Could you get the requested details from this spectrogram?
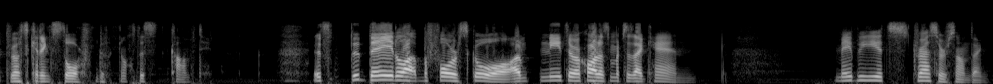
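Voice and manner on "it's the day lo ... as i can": loud, high insistence; emphatic protest. Real, not acted. Commentator insisting on recording before school, emphatic. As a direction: push it out high and forceful, then ease off. Protests at own sore throat.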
